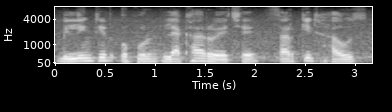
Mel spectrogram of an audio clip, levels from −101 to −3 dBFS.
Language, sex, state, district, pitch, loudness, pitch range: Bengali, male, West Bengal, Cooch Behar, 125 Hz, -15 LUFS, 115-140 Hz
